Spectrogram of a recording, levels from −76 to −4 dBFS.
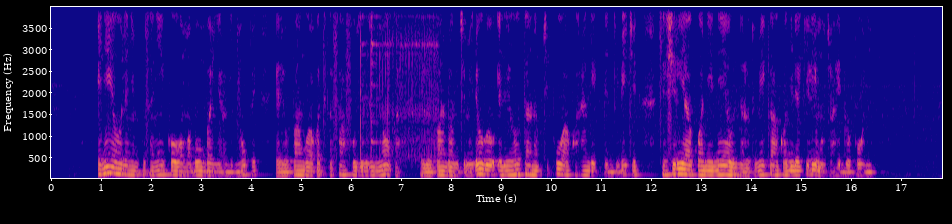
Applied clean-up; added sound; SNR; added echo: none; Coin (dropping); 20 dB; none.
